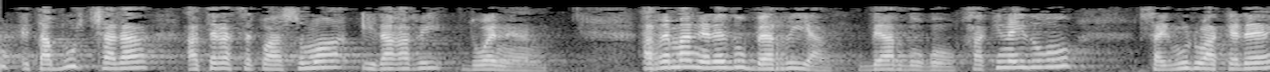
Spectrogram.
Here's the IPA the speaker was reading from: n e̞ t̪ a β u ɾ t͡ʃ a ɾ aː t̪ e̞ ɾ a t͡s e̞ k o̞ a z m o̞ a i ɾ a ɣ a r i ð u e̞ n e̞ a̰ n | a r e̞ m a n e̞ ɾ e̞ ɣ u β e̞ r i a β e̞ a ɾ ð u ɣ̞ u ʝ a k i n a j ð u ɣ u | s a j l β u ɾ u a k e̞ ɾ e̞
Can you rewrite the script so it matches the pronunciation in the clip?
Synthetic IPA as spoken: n e̞ t̪ a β u ɾ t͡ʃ a ɾ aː t̪ e̞ ɾ a t͡s e̞ k o̞ a z m o̞ a i ɾ a ɣ a r i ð u e̞ n e̞ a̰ n | a r e̞ m a n e̞ ɾ e̞ ð u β e̞ r i a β e̞ a ɾ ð u ɣ̞ u ʝ a k i n a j ð u ɣ u | s a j l β u ɾ u a k e̞ ɾ e̞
